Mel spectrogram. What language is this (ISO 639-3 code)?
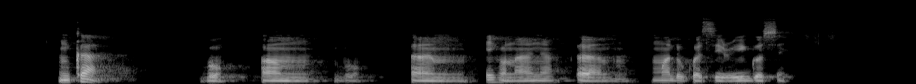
ibo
